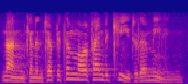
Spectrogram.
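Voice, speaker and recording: A doubting old priestly father in a radio play, solemn and rather high-pitched. Long reverb surrounds him on a muffled, noisy vintage recording. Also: expressive, unhurried. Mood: doubtful, solemn. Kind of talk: 1940s radio acting.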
